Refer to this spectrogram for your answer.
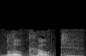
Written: Bluecoat

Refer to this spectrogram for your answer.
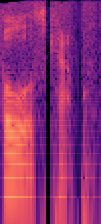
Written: Foolscap

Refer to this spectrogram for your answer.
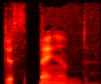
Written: Disbanding

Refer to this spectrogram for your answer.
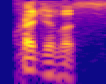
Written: Credulously

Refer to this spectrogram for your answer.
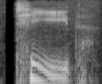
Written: Teethed

